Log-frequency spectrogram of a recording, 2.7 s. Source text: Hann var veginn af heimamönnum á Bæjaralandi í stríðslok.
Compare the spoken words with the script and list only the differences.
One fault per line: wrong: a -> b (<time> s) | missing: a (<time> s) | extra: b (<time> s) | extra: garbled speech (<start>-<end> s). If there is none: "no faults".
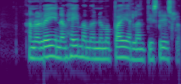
no faults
